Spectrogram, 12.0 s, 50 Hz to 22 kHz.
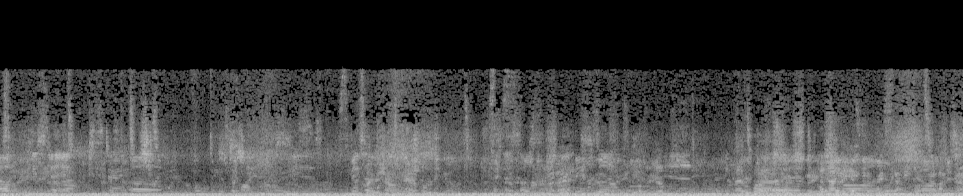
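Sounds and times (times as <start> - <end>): cable car cabin hum and rumble: 0.0 - 12.0
passengers talking: 0.0 - 12.0.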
